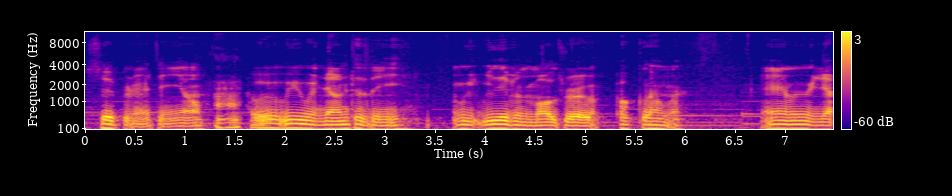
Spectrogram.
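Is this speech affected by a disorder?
Yes: traumatic brain injury.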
